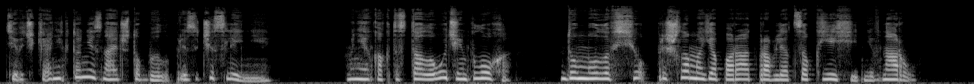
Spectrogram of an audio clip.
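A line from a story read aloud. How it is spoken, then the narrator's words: Whisper. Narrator (Russian): прошептала Эрма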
